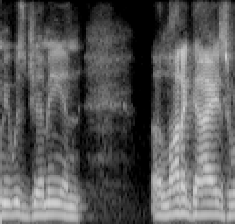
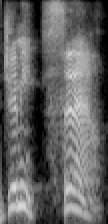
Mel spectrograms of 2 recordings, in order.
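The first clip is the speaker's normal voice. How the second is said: raised, higher-pitched order; firm command; 6 semitones higher, 4 dB louder than usual. Retold or imitated. Officer ordering a suspect to sit, firm command. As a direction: order him down like a cop in charge.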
